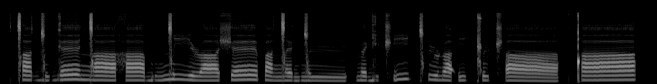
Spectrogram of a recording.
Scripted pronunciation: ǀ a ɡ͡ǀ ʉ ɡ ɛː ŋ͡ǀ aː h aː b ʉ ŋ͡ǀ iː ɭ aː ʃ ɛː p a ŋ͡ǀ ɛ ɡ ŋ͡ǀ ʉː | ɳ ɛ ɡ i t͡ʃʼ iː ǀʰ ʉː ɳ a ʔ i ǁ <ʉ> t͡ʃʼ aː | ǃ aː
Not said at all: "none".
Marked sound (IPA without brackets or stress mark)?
ʉ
